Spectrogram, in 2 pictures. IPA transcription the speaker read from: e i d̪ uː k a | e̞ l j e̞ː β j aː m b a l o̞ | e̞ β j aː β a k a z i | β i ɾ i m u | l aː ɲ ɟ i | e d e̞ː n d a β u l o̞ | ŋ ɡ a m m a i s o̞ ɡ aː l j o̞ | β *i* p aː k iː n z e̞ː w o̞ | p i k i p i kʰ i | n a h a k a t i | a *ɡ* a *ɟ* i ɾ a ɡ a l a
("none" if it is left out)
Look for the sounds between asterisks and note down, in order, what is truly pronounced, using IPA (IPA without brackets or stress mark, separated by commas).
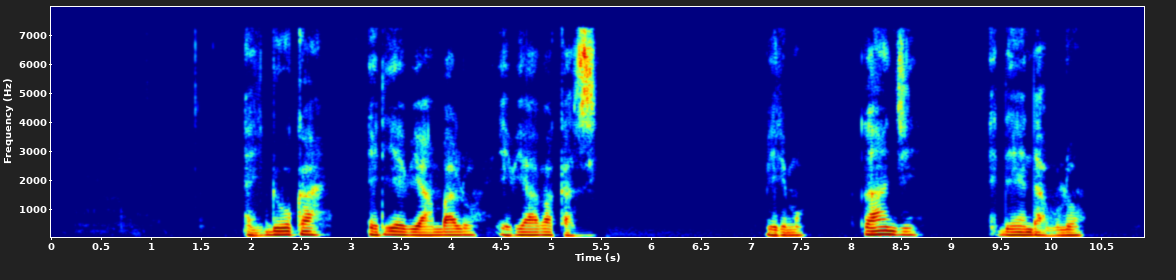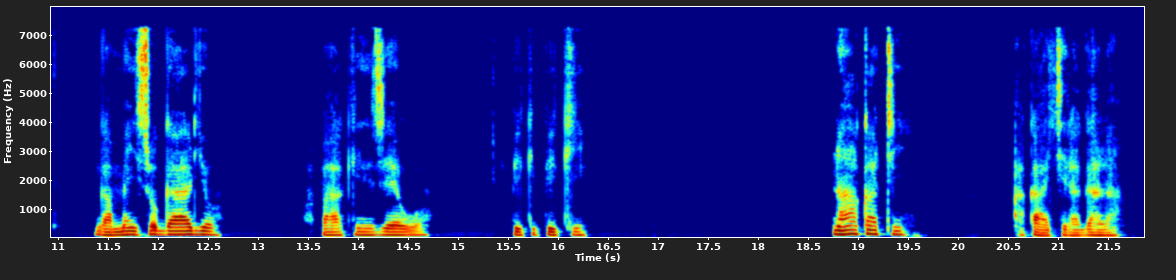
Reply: a, k, c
